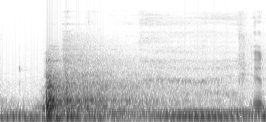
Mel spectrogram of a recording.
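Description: A single sudden thump about a third of a second in, trailing off into a steady low hum.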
